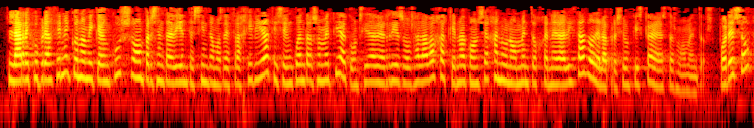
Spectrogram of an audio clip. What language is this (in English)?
Spanish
